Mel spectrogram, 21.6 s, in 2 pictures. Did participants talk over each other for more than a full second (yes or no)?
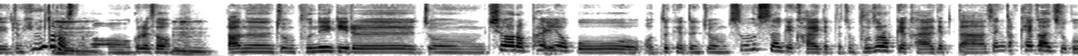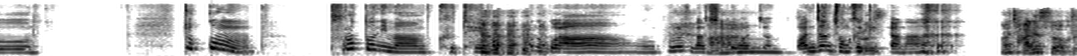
yes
